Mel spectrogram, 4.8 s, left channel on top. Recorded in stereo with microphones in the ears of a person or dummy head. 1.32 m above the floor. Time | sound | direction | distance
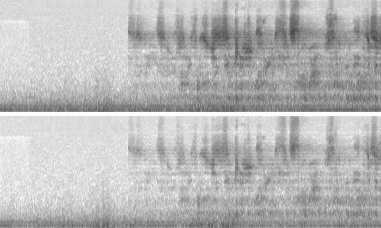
1.6 | whispering | 25° left (ahead or behind) | ?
